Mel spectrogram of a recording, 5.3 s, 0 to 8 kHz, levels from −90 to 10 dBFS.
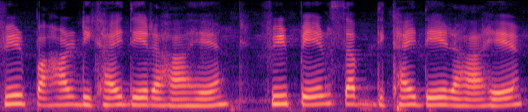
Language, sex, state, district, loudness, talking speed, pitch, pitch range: Hindi, female, Arunachal Pradesh, Papum Pare, -15 LUFS, 145 wpm, 200 Hz, 190-220 Hz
